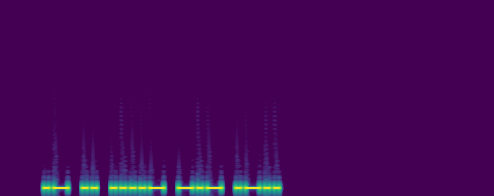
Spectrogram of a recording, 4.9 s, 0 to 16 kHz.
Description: Morse code, heard as a keyed tone, about 25 wpm, 700 Hz. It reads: AI4KL
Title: USA Call Signs - 5 Characters - Repeated 2x - 25wpm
